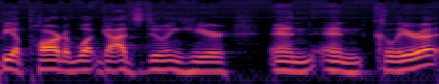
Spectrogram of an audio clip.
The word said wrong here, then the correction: Calera: Is that how you pronounce it? Am I saying it right? Okay. No. Calera. Yeah, I heard you say that. And I was like, great. Now I've heard the correct way of saying that.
